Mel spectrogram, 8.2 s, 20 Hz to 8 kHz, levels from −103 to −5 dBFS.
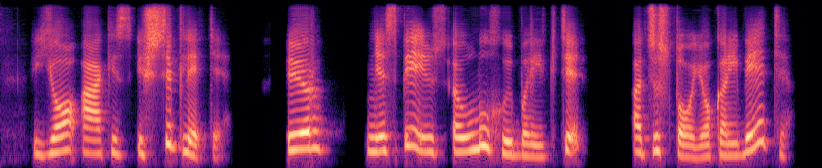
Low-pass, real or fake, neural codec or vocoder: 7.2 kHz; fake; codec, 16 kHz, 0.7 kbps, FocalCodec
